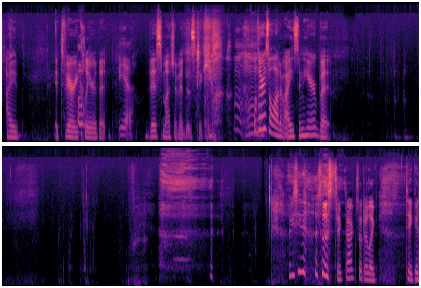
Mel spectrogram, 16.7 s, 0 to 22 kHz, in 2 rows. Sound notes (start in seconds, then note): 11.6 giggling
